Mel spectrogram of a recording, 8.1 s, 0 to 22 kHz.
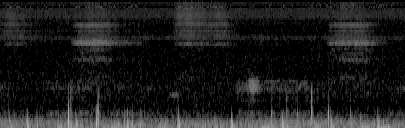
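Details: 34-year-old man's self-auscultation with stethoscope over mitral, tricuspid, pulmonary and aortic areas: soft low normal heart sounds over muffled rumbling background, no clear added sounds.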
